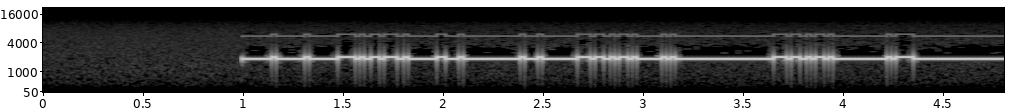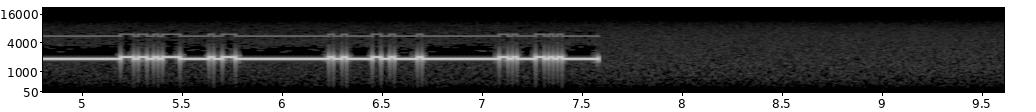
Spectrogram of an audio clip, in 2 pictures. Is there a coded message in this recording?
Yes: RTTY (45.45 baud, 170 Hz shift) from 1.0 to 7.6 s, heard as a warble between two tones, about 1950 Hz centre. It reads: CQ DX DE EA0GR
